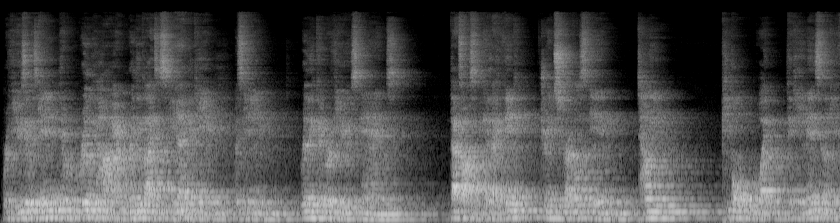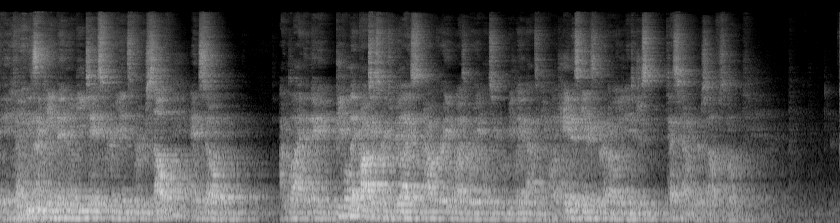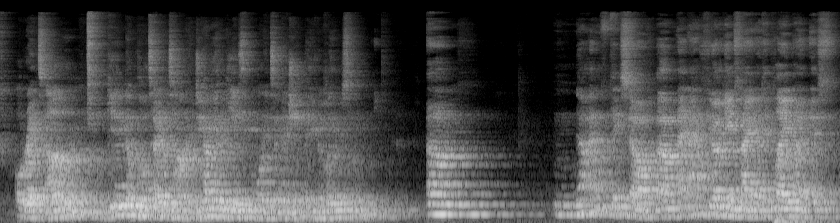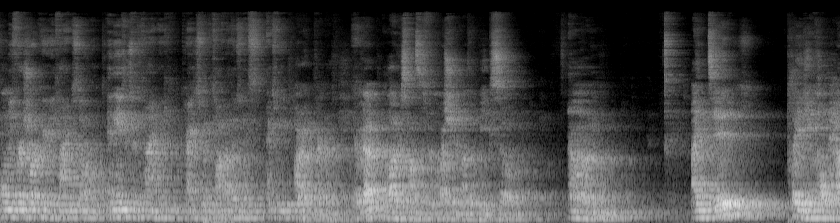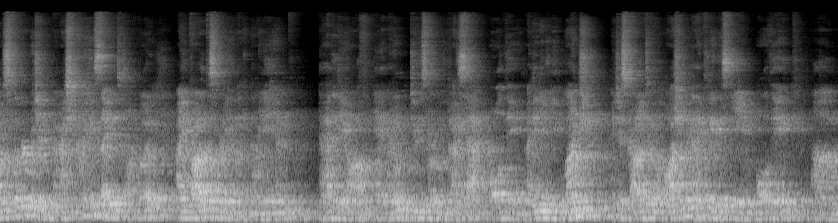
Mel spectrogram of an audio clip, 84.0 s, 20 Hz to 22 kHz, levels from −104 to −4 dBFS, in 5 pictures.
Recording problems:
room echo; strong; dies away in 2.3 s
off-mic speech; far

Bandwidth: 17.5 kHz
